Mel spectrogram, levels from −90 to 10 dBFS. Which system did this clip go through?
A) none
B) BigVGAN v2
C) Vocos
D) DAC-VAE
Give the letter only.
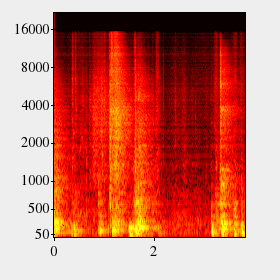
D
